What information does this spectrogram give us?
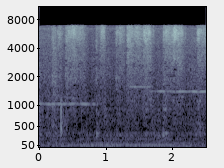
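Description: Faint scratchy strokes of a word being written out by hand, several short rubbing scrapes in an uneven rhythm over a quiet background, with no talking.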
